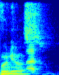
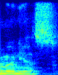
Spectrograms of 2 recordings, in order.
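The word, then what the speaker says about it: Muñoz: On the Broadways, started out as an alternate for, I'm not going to say his name right, Javier, what's Munoz. – Say it again. – Javier Munoz.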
